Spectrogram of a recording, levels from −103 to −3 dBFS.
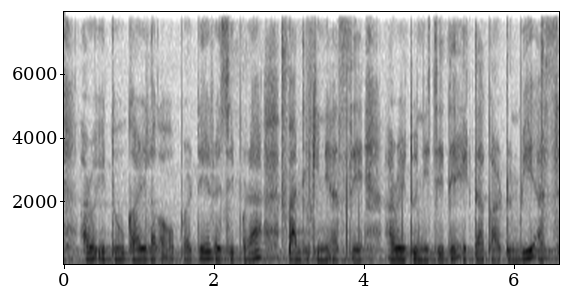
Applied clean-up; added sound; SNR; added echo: none; none; none; none.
